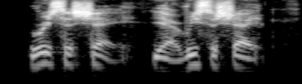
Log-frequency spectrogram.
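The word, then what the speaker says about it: Risacher: I guess I would throw in Rishire. I don't know if I'm saying his name correctly. Rishire. – It's Reese Shea.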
